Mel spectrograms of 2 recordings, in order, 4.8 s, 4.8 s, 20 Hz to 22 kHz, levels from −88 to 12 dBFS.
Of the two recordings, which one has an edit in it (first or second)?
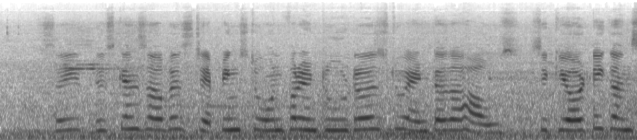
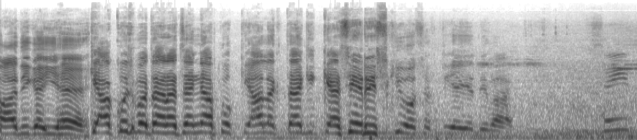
second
